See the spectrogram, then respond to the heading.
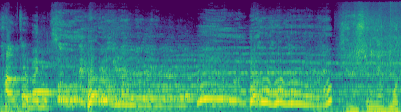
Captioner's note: crying his heart out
